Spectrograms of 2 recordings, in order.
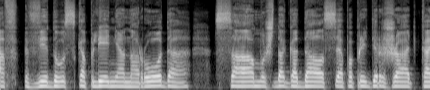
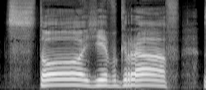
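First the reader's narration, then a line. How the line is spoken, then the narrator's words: Shouting in chorus. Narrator (Russian): закричали все хором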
